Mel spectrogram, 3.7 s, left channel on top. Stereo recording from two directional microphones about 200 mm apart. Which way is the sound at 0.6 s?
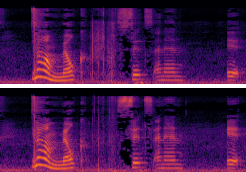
10° left (ahead or behind).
